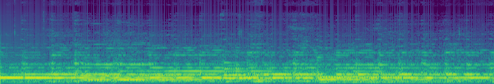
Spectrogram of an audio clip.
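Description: Oud being played, a melody of plucked notes.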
